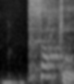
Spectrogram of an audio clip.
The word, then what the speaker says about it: subtle: Subtle. Would anybody object if it was spelled S-U-T-L-E? Not a single person would. But there's a B in the middle going, shh, just ignore me.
